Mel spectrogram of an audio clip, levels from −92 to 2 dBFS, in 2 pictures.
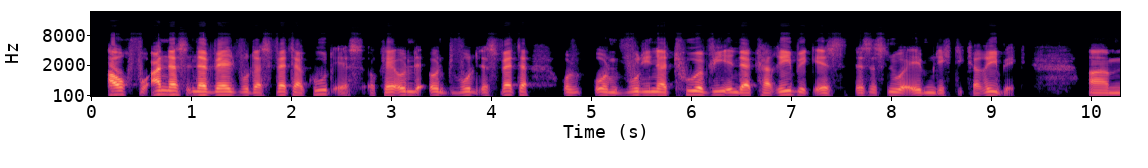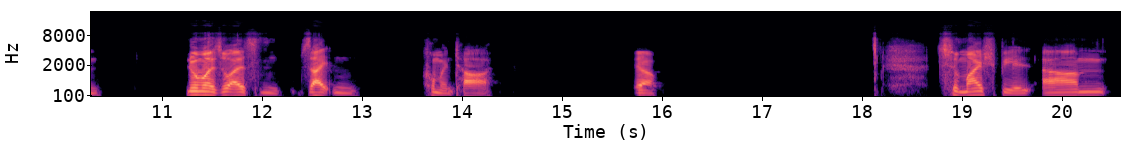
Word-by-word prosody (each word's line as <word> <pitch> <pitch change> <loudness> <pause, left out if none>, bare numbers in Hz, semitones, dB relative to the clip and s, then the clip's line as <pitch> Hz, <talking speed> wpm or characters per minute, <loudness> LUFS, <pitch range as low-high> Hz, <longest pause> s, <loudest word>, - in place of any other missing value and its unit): auch 135 +2 +5
woanders 140 -2 +4
in 125 - -10
der 125 -2 +7
Welt, 125 -2 +3
wo 120 - -7
das - - -3
Wetter 125 - +2
gut 155 +2 -9
ist, - - -10
okay? 115 - -1
Und 125 -2 -2
und 110 -4 -6
wo 125 +2 -4
das 110 -1 -10
Wetter, 130 0 +2 0.3
und 115 0 -9
und 110 -3 -5
wo 125 - -4
die 120 0 -4
Natur 125 +1 0
wie 130 -2 -3
in 115 - -6
der - - +5
Karibik 120 +4 -1
ist, - - -4
es - - -8
ist - - -11
nur 115 -2 -3
eben 105 -1 -4
nicht 100 -2 -9
die - - -20
Karibik. - - -4 0.7
Ähm, 100 -1 -3 0.8
nur 135 0 +7
mal 130 -3 +9
so 120 +4 +3
als 115 -1 +4
'n 100 -4 -13 1.2
Seitenkommentar. - - -3 1.4
Ja. - - +2 2.8
Zum 130 -4 -1
Beispiel, 115 -6 +1
ähm, 115 +3 -1
120 Hz, 130 wpm, -26 LUFS, 110-125 Hz, 2.8 s, mal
